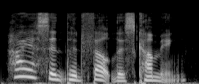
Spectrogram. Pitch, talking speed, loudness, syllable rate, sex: 225 Hz, 150 wpm, -17 LUFS, 3.7 syllables/s, female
